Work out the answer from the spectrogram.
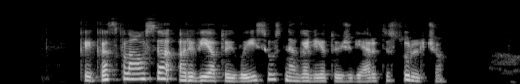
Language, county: Lithuanian, Šiauliai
